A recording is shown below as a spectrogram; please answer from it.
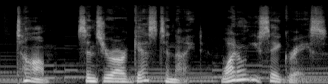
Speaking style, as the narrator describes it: her father said

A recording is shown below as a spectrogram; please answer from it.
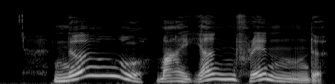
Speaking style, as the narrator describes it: says Chadband smoothly

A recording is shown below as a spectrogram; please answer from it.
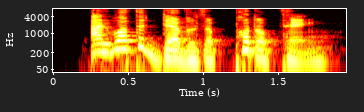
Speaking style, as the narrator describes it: demanded the doctor impatiently

